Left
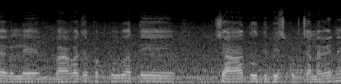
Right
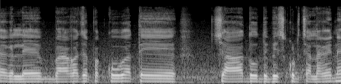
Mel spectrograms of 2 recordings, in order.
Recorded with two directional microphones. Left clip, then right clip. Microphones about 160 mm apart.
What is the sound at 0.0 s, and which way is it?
Speech, 75° right (ahead or behind).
